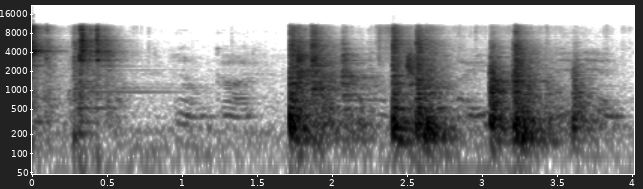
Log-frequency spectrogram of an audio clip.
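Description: Loud metal-on-metal clanks and rattles from tools and parts being handled during an engine removal: about five sharp hits, the loudest starting about halfway through.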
